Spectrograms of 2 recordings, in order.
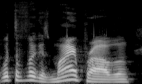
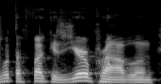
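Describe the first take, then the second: First: "my" stressed, higher, indignant echo. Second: "your" stressed in a retold challenge. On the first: Retold or imitated. Man throwing the question back at his date, stress on "my". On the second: Date snapping back at the man, stress on "your". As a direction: lean on "your", not shouted. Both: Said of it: "snowballed into a fucking yelling match".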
